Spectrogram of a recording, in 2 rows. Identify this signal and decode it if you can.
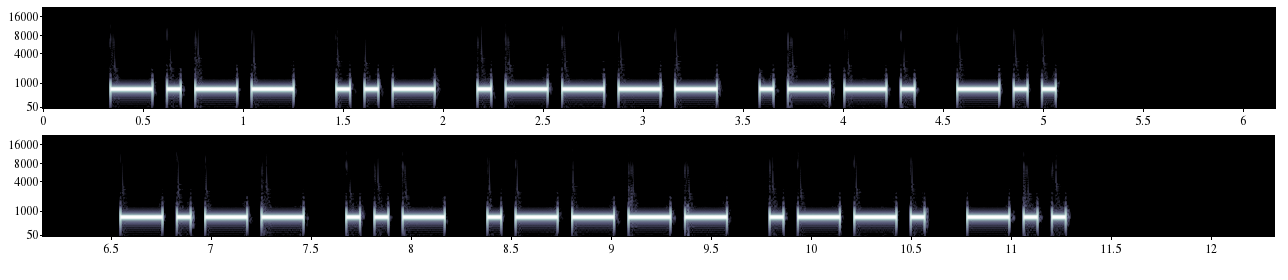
Morse code, heard as a keyed tone, about 17 wpm, 700 Hz. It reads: YU1PD YU1PD
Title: DXCC-100 Call Signs - 5 Characters - Repeated 2x - 17wpm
